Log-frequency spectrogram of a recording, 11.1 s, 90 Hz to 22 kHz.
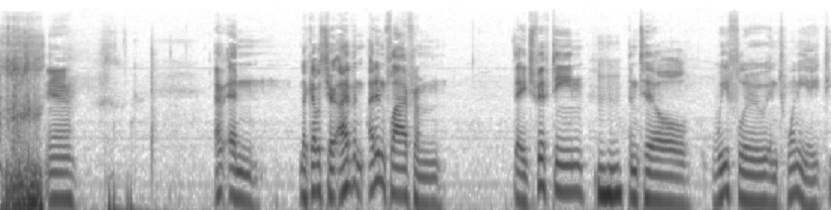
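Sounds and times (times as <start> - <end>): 
woman imitating a snore: 0.0 - 0.7, 8.0 - 8.4
speech: 3.0 - 6.0, 6.9 - 11.0.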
